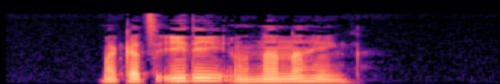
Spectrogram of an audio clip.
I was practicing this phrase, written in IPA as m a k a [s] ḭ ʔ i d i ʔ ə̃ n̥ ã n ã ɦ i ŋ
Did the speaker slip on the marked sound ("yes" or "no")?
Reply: yes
